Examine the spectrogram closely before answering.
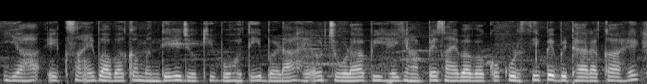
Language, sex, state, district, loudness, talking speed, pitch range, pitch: Hindi, female, Maharashtra, Dhule, -18 LUFS, 250 wpm, 170-190 Hz, 180 Hz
